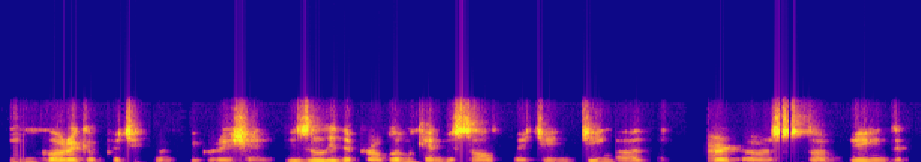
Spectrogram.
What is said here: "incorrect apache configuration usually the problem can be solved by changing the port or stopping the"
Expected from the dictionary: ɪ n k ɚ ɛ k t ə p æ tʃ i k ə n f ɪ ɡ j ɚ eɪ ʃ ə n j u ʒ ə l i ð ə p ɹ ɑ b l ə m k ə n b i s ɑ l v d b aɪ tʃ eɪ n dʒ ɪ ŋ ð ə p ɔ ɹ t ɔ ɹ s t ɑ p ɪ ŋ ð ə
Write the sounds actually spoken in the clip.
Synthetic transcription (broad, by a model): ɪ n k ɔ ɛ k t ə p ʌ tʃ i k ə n f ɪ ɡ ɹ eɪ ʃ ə n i z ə l i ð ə p ɹ ɑ b l ə m k ə n b i s ɑ l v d b aɪ tʃ eɪ n dʒ ɪ ŋ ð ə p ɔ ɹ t ɔ ɹ s t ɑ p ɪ ŋ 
